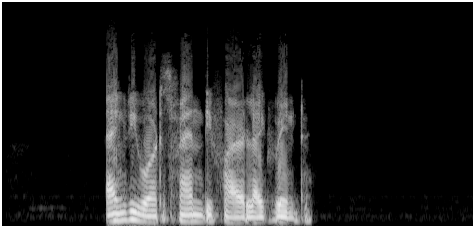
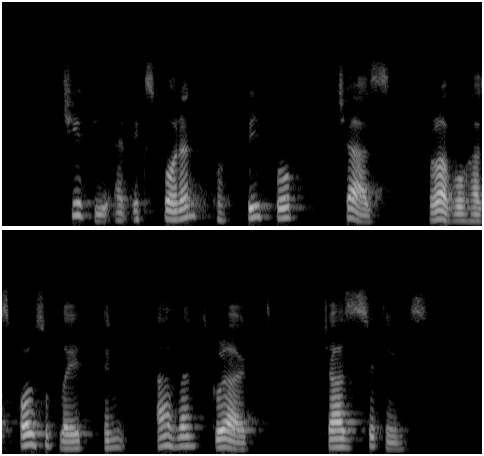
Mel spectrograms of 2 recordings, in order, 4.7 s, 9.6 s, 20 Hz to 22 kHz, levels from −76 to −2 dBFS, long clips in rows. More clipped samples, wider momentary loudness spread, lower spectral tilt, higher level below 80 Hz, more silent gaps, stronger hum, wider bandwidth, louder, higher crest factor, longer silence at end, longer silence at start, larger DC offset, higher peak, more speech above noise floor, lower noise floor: neither; second, 7 LU vs 18 LU; first, -7 dB/octave vs -5.5 dB/octave; first, -52 dBFS vs -76 dBFS; neither; neither; first, 10.5 kHz vs 7.8 kHz; first, -13 LUFS vs -33 LUFS; second, 16 dB vs 22 dB; first, 1.6 s vs 0.6 s; first, 1.05 s vs 0.6 s; neither; first, 0 dBFS vs -12 dBFS; first, 58 dB vs 52 dB; second, -70 dBFS vs -84 dBFS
